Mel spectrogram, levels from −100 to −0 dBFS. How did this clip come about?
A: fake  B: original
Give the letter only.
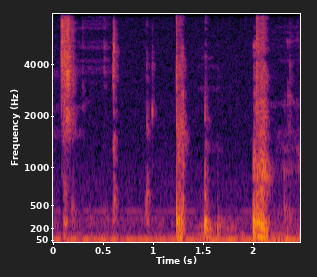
B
